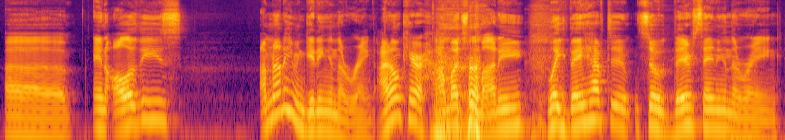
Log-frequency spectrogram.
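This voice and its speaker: A man's voice: a little high, moderate pace. A man in casual chat with a friend, telling exaggerated stories and acting out the scenes. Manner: animated storyteller who acts out silly scenes.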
